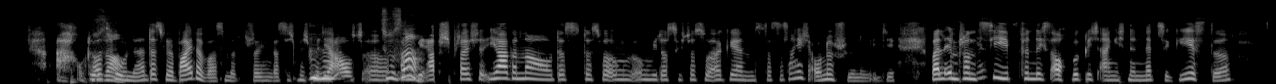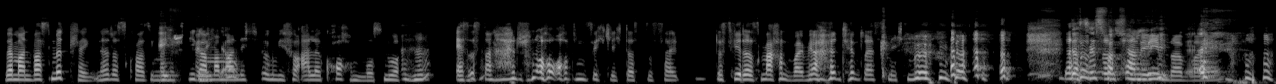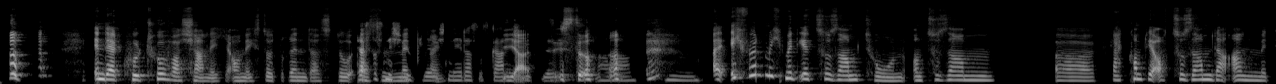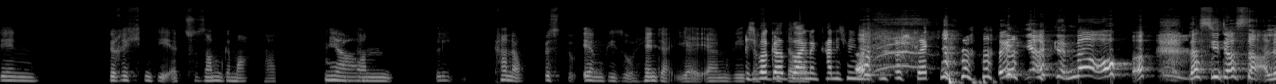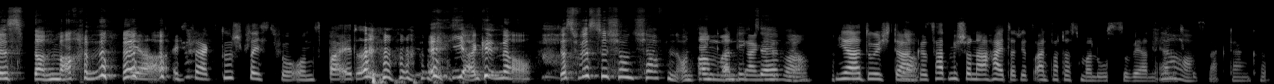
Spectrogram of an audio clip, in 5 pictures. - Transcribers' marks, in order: "Zusammen" said as "Kusammen"; laughing while speaking: "halt schon auch offensichtlich"; laugh; laughing while speaking: "halt den Rest nicht mögen, ne?"; laugh; chuckle; giggle; laugh; laughing while speaking: "ja, genau"; laugh; laugh; unintelligible speech; laughing while speaking: "Ja, genau"; laugh; other noise
- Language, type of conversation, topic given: German, advice, Wie kann ich bei Einladungen gesunde Entscheidungen treffen, ohne unhöflich zu wirken?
